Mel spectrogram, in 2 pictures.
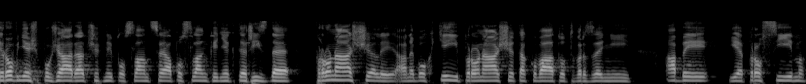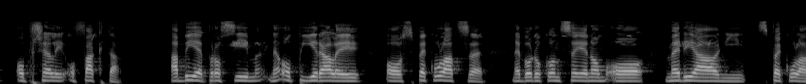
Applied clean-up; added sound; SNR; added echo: neural mask model DeepFilterNet 3.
